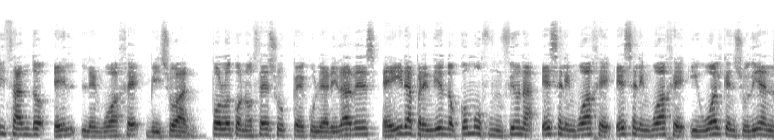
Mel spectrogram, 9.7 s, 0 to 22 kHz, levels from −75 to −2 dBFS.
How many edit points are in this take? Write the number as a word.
three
